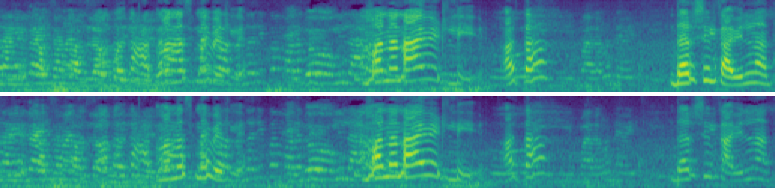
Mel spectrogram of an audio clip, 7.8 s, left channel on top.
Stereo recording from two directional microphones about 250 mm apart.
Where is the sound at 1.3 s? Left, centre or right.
Left.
